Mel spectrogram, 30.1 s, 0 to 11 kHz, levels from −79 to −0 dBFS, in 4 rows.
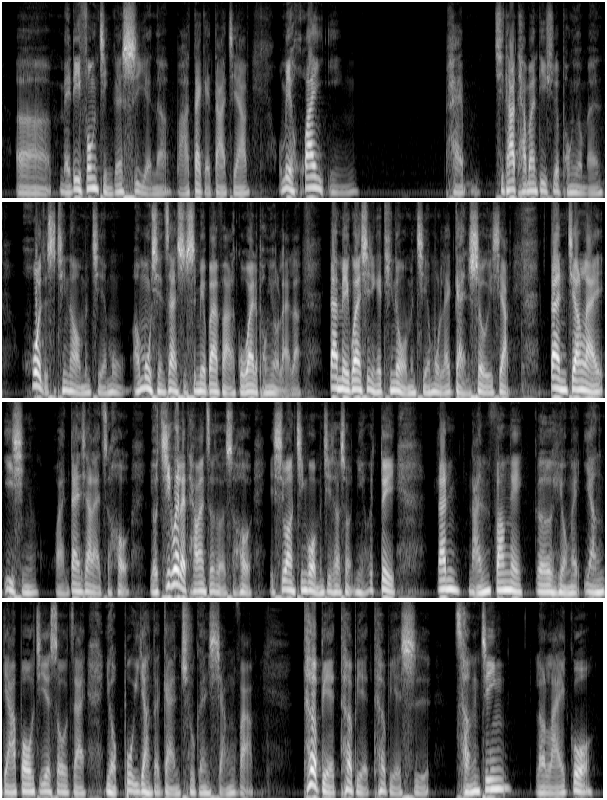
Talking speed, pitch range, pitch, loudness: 300 characters per minute, 100-125 Hz, 110 Hz, -15 LUFS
